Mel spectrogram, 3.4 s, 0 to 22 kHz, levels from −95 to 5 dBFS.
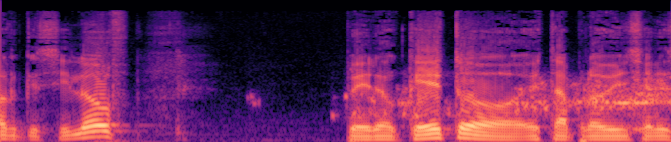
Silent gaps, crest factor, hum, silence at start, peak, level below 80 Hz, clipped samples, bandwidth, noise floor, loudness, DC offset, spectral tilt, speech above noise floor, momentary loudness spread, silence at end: none; 12 dB; none; 0 s; -2 dBFS; -38 dBFS; under 0.1%; 16 kHz; -51 dBFS; -13 LUFS; under 0.1%; -6.5 dB/octave; 38 dB; 8 LU; 0 s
